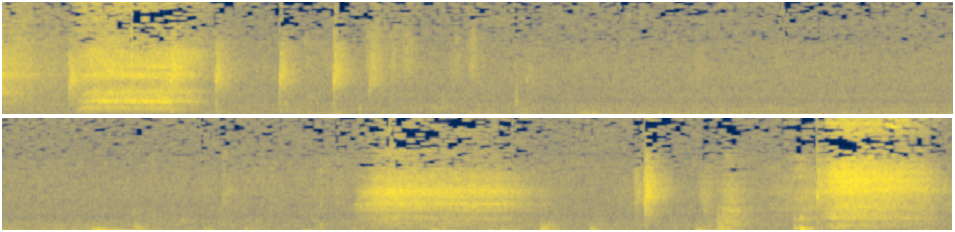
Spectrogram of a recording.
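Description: Breath forced out through the left nostril in a single-nostril breathing exercise, heard as a few long, airy rushes with quieter stretches between them and no talking.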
